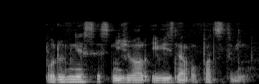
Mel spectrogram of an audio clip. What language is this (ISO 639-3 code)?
ces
